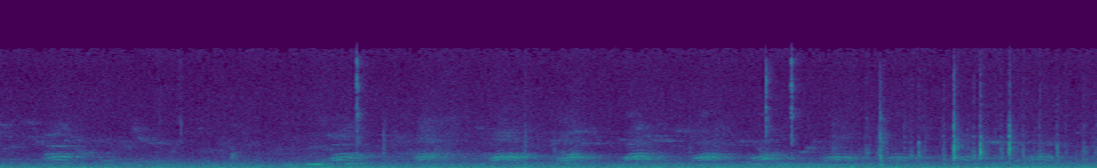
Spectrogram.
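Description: A bird calling over and over in the background, about two or three calls a second, over a steady low hum. A few faint clicks come near the end.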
